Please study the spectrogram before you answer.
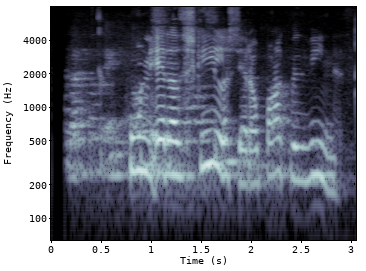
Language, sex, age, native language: Icelandic, female, 13, Icelandic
